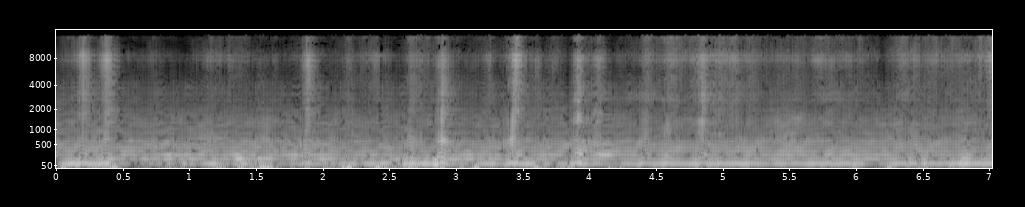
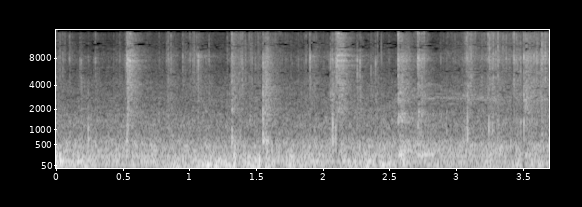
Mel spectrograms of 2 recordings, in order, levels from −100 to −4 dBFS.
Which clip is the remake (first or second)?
first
